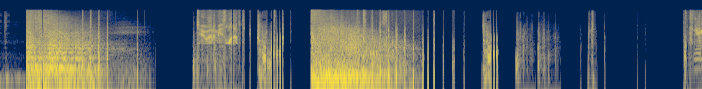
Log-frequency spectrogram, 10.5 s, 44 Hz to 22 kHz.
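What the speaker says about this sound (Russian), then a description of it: "Внимание, граната!" Grenade blasts and gunfire in Counter-Strike 1.6 come as several loud, booming, close bursts. Abrupt silences separate them, and sharper shot-like cracks follow.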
